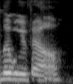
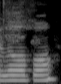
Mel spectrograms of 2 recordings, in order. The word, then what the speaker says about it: Louisville: We have to teach people how to say Louisville. Wait, how do you say Louisville? Louisville. If you say Louisville, we know you're not from here.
